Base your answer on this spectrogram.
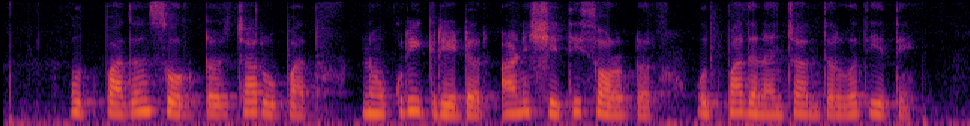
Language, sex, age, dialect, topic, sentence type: Marathi, female, 25-30, Northern Konkan, agriculture, statement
